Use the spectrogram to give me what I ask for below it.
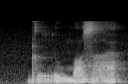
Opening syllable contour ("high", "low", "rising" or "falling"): low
